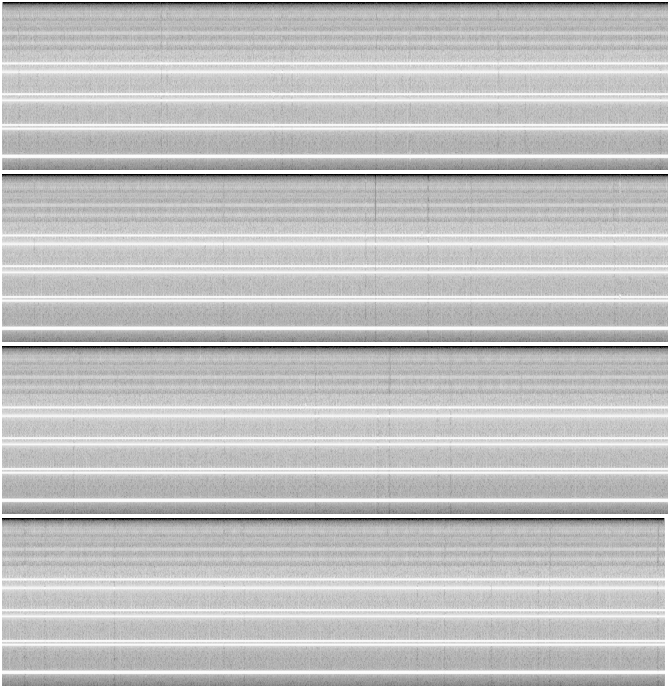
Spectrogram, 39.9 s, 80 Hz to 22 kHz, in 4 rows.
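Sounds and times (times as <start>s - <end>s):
high-pitched electronic buzz: 0.0s - 0.4s.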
